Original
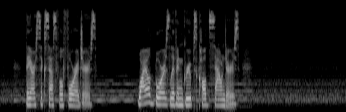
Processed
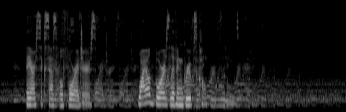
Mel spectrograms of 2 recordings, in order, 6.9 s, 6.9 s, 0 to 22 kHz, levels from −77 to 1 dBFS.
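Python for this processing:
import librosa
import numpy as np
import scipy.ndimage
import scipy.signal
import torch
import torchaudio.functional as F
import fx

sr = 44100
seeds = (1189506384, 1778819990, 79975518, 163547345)

y = fx.formant_cascade(x, sr, vowel='u', at=(4.04, 4.72), fade=0.02)
y = fx.hpss(y, sr, part='percussive', gain_db=-8)
y = fx.echo_warbled(y, sr, ms=502, feedback_pct=56, rate_hz=2.8, cents=210, wet_db=-16.5)
y = y * librosa.db_to_amplitude(-2.0)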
